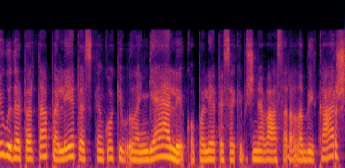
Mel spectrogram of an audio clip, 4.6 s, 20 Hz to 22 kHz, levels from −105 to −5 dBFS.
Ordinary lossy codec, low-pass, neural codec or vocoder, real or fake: Opus, 16 kbps; 10.8 kHz; none; real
